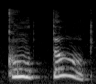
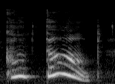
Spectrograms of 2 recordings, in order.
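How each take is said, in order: First: Drawn-out joy. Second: Contente even higher and louder; higher, joyful repeat. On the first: Repeated contente, drawn out. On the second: Young woman repeating her joy, higher. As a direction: lift the second contente higher. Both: A narrator's reading.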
